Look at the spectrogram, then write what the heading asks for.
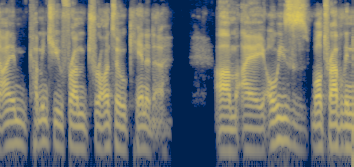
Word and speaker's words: Toronto: coming to you from Toronto, Canada. I always, while traveling internationally, try to put emphasis on the last T, Toronto, because often Canadians, we just roll it and say Toronto really quickly, and people think I'm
